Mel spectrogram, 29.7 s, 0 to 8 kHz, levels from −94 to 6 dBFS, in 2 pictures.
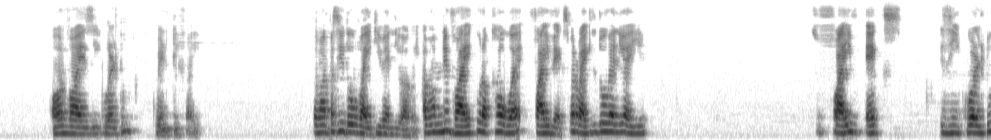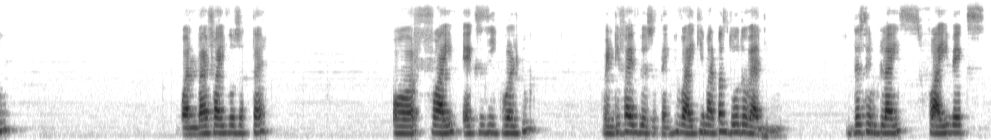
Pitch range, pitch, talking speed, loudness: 125-165 Hz, 150 Hz, 135 wpm, -20 LUFS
